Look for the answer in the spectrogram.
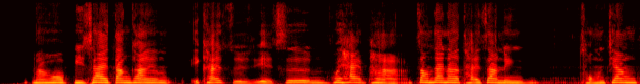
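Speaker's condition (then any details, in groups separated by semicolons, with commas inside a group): Moderate-to-severe hearing loss; rehabilitation to dance again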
